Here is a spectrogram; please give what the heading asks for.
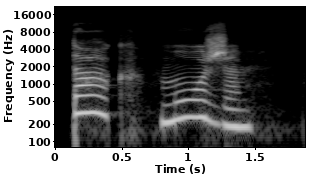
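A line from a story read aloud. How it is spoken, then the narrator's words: Soft sighing. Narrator (Ukrainian): сказав Майкл, тихенько зітхнувши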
